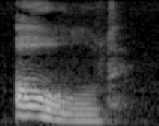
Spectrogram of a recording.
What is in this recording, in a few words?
"old", English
